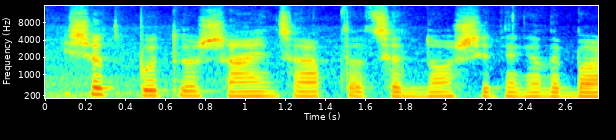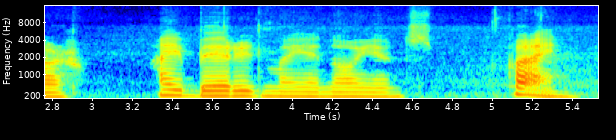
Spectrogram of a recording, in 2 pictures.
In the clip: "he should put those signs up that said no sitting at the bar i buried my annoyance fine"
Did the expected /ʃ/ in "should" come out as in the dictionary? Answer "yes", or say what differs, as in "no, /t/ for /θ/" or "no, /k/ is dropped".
no, /s/ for /ʃ/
